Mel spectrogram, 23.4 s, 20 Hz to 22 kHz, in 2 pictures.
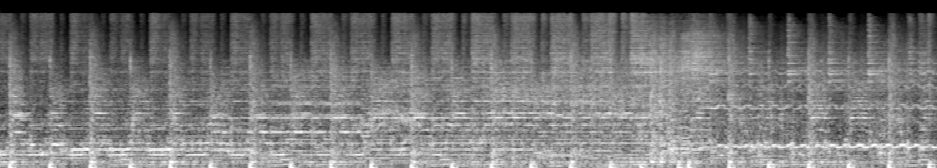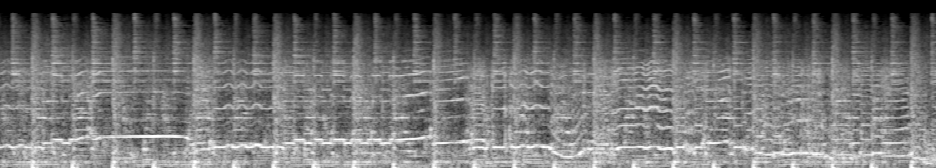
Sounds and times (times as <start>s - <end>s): Music: 0.0s - 23.4s.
